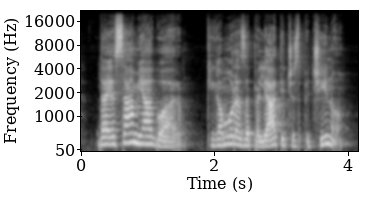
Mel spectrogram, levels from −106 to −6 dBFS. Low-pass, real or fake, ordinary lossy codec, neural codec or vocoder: 19.8 kHz; fake; none; vocoder, 48 kHz, 128 mel bands, Vocos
